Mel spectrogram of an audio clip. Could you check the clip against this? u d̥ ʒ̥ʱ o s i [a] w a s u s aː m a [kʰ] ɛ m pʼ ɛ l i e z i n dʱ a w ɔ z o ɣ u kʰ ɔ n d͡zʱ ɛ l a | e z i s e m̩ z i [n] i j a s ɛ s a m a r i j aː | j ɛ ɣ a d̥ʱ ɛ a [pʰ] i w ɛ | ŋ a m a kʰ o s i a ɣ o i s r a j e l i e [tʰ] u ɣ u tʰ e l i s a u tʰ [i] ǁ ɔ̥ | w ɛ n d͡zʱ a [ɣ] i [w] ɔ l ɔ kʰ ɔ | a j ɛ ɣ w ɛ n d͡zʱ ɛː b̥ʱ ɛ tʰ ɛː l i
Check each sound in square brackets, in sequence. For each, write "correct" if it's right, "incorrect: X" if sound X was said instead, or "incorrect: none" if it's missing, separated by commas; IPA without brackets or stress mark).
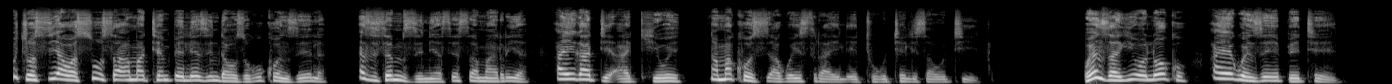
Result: correct, incorrect: tʰ, correct, incorrect: kʰ, correct, incorrect: iː, correct, correct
